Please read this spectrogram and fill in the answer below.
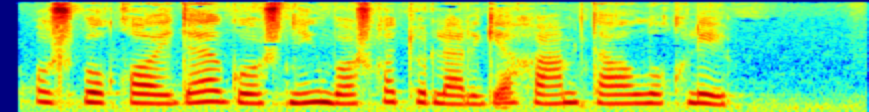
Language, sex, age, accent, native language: Uzbek, female, 18-24, Toshkent shahri, Uzbek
